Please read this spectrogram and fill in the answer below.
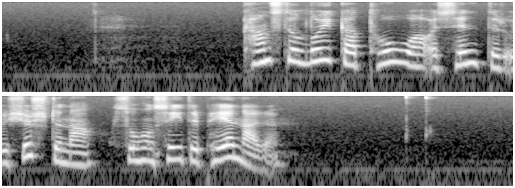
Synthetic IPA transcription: kʰanst̪ʰʊwlujkat̪ʰuːaʔɔ̰jsɪnt̪ɪɾʊjʃʏʂt̪ɪna | sɔhʊnsiːt̪ɪɾpʰeːnaɾɪ̰

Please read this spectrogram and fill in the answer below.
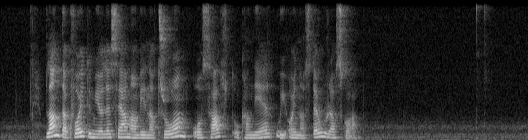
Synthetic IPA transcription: b̥lɑnt̪ɑkʰʋɔʏt̪əmjøːləsæːmɑnʋiːnɑt̪ʰɾoːmoːsɑlt̪oːkʰɑneːlʊːʔɔʏnɑst̪œʉɾɑskɑ̰ːl

